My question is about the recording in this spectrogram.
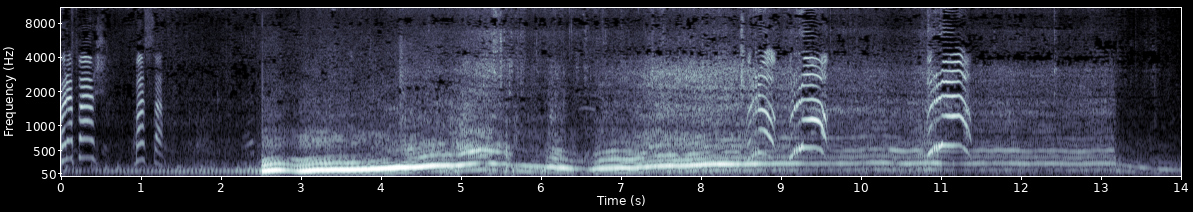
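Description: Toyota Land Cruiser engine revving hard under load as it climbs a dirt hill. Its pitch rises, dips briefly, then climbs again and holds high before fading away near the end. Short shouts from onlookers come a few times.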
